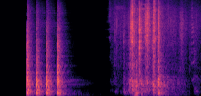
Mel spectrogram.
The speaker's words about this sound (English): Who's that rapping his gnarly knuckles on my solid oak?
